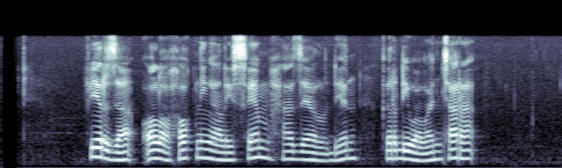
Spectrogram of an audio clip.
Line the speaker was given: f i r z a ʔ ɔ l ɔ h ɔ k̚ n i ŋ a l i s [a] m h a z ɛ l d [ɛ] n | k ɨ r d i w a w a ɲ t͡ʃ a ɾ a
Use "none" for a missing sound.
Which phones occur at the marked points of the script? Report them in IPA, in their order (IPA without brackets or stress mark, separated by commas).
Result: ɛ, ɛ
